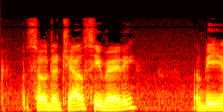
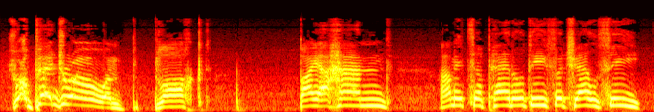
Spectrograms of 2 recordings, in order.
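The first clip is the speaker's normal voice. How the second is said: excited commentary call; 13 semitones higher than usual. Real, not acted. Commentator calling a handball that wins a penalty, excited high shout. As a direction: ride the moment as the ball hits a hand.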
